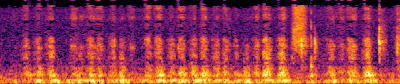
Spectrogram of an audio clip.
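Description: Faint scratching of a fountain pen nib writing on notebook paper: a quick run of short handwriting strokes.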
